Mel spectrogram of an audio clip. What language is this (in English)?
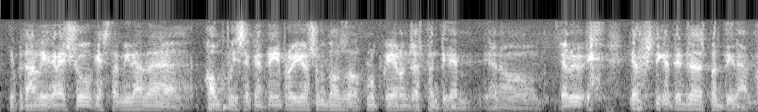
Catalan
